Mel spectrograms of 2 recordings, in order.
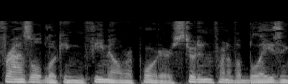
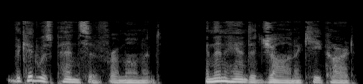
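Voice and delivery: ordinary delivery

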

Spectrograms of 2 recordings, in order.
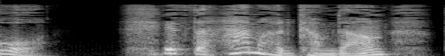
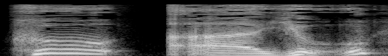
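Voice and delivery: very slow, wavering question; faltering, drawn-out challenge; quavering; 3 semitones lower, much slower than usual. A narrator's reading. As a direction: quaver it out, stretching every word. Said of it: "he quavered".

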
